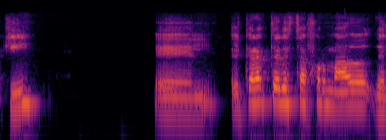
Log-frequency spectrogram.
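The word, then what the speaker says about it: 気: Se escribe, en chino se escribe kui, se pronuncia chi, en japonés se pronuncia ki.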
